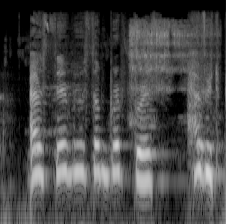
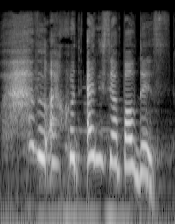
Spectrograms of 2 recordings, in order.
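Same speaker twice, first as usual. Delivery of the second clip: higher, louder shock; 4 semitones higher, 5 dB louder than usual. Acted. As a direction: demand it in shock. Shocked protest.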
